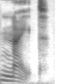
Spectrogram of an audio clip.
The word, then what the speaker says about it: night: Think about the K in the word night. Structurally, it is part of the word's DNA. You have to account for it when you spell it. But when you evaluate the word out loud, it vanishes. It makes no sound.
